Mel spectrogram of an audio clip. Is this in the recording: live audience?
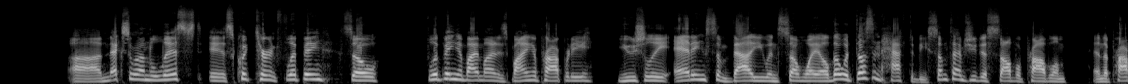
yes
